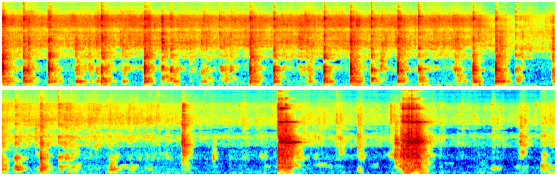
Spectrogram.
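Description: Sliced onion, garlic, ginger and green chilli frying in oil in a kadai, sizzling while a metal spatula stirs and clicks against the pan many times. The sizzle fades about halfway through, and two louder noises come near the end.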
